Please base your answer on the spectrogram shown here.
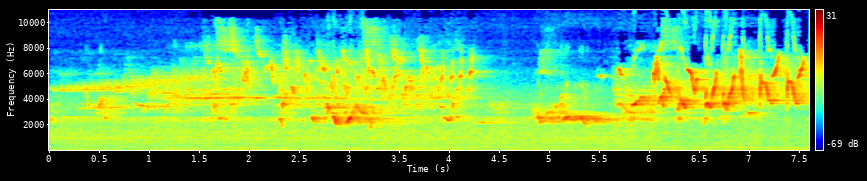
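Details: High, chirpy song of an indigo bunting: hurried slurred and paired notes running several seconds, a brief dip, then a fresh burst of sweeping notes; a faint low steady hum underneath.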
